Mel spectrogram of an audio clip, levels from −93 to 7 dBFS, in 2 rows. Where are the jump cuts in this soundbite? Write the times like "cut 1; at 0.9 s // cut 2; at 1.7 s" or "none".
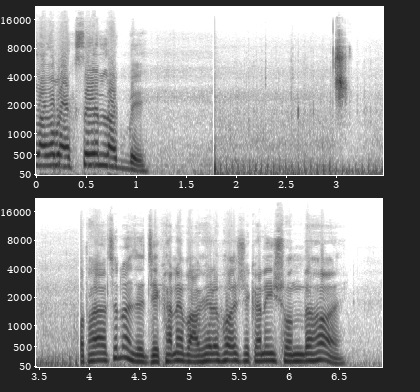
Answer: cut 1; at 1.7 s // cut 2; at 3.9 s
